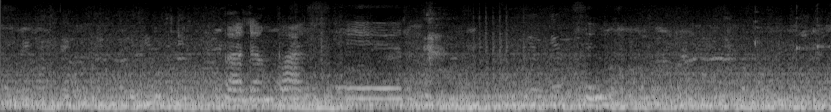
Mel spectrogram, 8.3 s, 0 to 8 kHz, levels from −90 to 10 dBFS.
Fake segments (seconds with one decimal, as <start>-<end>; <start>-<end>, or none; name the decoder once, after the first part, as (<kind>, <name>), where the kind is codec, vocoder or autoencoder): 0.0-3.5 (vocoder, Vocos); 5.9-8.3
